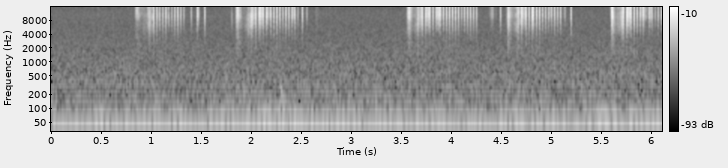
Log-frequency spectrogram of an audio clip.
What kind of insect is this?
orthopteran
